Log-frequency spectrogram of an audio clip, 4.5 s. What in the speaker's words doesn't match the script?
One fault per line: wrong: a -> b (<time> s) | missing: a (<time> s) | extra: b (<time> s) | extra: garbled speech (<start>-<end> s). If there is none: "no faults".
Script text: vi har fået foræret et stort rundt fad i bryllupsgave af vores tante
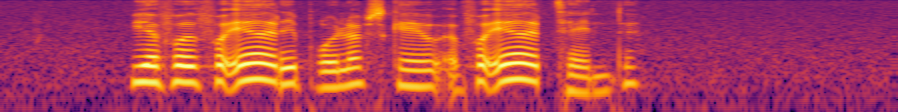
missing: stort rundt fad (1.4 s)
wrong: vores -> foræret (2.3 s)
